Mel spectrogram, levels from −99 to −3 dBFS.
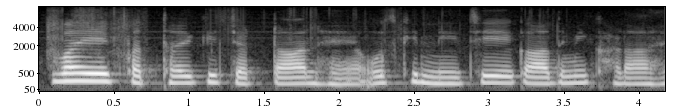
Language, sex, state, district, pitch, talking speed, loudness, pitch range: Hindi, female, Haryana, Jhajjar, 200 Hz, 170 wpm, -18 LUFS, 180-210 Hz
